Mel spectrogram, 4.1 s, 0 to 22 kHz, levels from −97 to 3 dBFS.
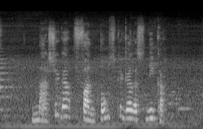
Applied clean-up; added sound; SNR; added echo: none; Vehicle horn, car horn, honking; 17 dB; none.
